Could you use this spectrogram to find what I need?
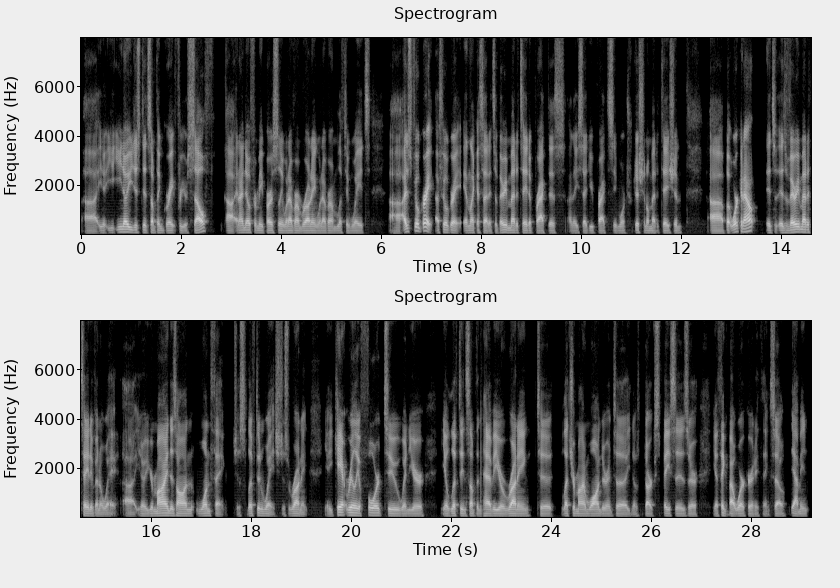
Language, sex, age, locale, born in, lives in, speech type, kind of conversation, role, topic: English, male, 25-29, en-US, United States, United States, conversation, unstructured, none, What simple rituals have been helping you feel grounded lately?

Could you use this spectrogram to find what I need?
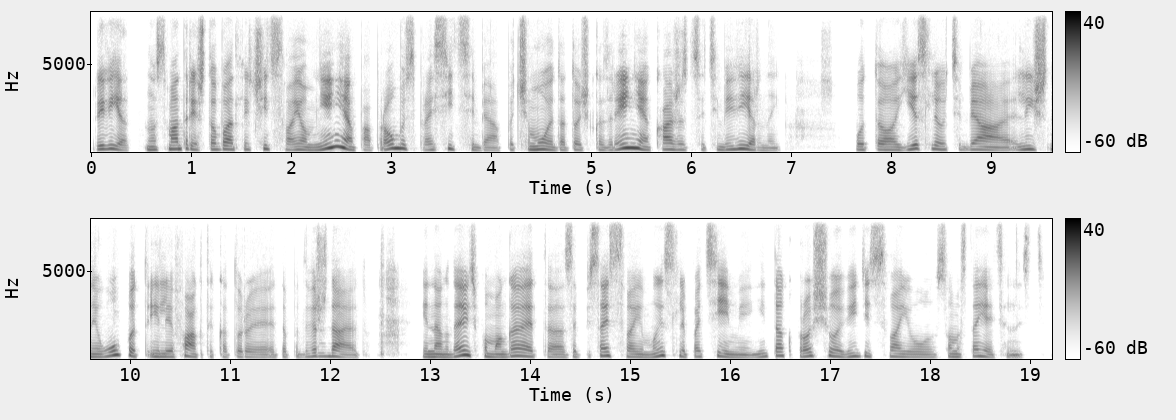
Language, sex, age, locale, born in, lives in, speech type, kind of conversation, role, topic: Russian, female, 45-49, ru-RU, Russia, United States, read, expert-assistant, expert, Как научиться отличать собственное мнение от чужого влияния в политике?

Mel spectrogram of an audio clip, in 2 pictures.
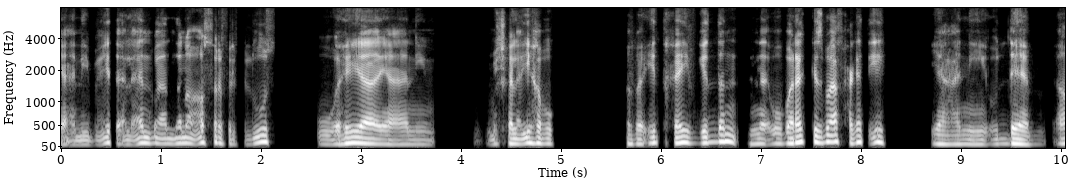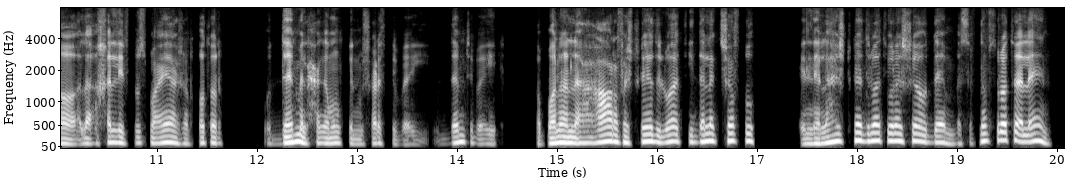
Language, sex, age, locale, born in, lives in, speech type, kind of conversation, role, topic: Arabic, male, 35-39, ar-EG, Egypt, Egypt, conversation, advice, user, إزاي القلق المستمر من المستقبل بيمنعني إني آخد قرارات بسيطة؟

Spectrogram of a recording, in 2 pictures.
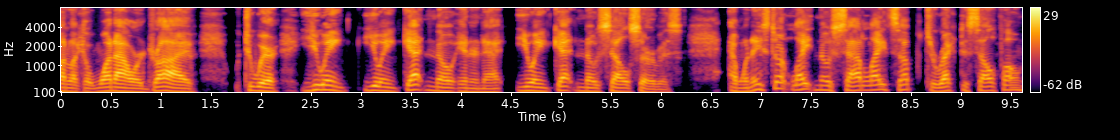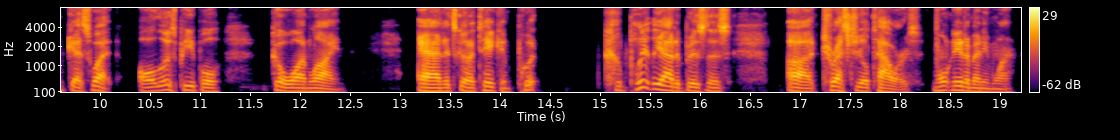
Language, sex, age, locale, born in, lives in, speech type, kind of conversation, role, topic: English, male, 65-69, en-US, United States, United States, conversation, unstructured, none, Is it better to keep your old phone until it dies?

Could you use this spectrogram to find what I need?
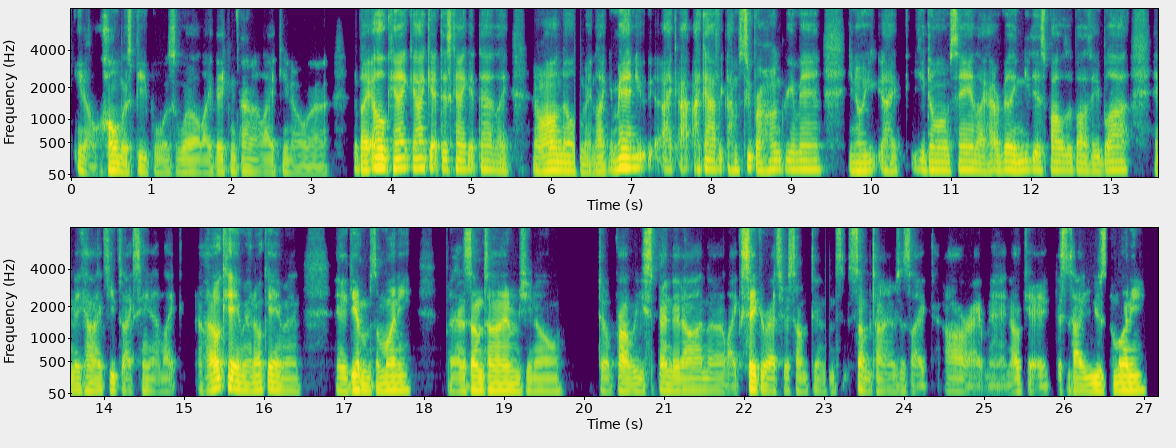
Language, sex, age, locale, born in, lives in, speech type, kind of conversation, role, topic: English, male, 25-29, en-US, United States, United States, conversation, unstructured, none, When can persuasion become manipulation?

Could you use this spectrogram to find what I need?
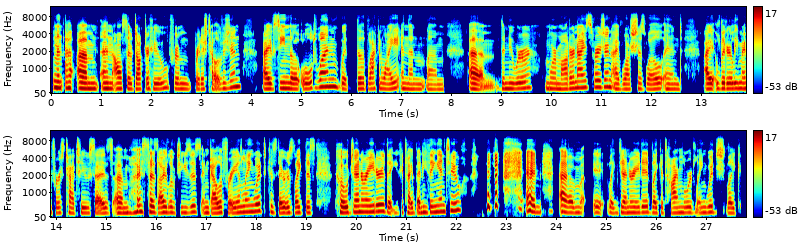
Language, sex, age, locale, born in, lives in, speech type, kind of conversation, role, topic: English, female, 30-34, en-US, United States, United States, conversation, unstructured, none, What do you look for when choosing something to watch, and how do your viewing choices help you connect with others?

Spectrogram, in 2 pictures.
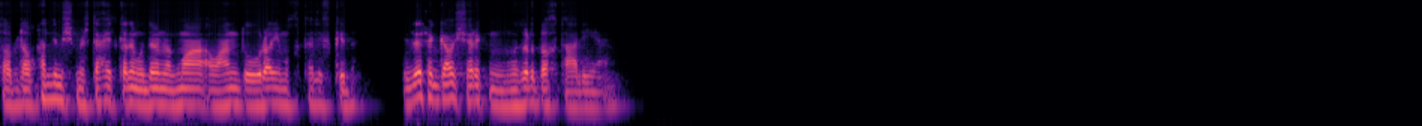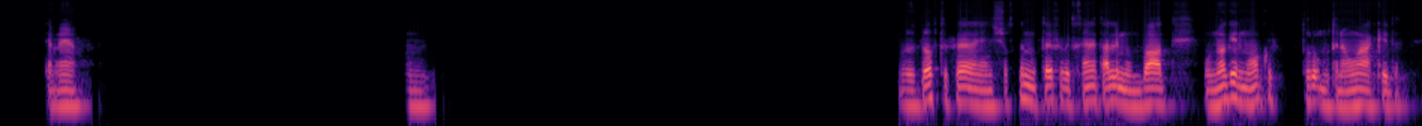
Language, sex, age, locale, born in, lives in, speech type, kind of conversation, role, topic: Arabic, male, 20-24, ar-EG, Egypt, Egypt, read, expert-assistant, asker, إزاي أتعامل مع التوتر والصراعات اللي ممكن تحصل بين الأصحاب وإحنا في رحلة تخييم في الجبل؟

